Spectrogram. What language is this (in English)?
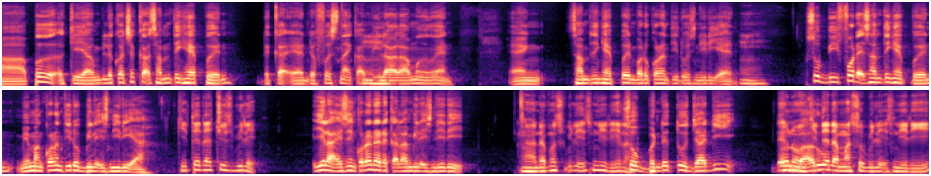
Malay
